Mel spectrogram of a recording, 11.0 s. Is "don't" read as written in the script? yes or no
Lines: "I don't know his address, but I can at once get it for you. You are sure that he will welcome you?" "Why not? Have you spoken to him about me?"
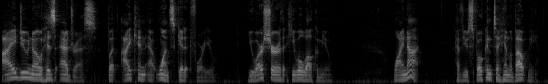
no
